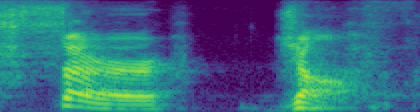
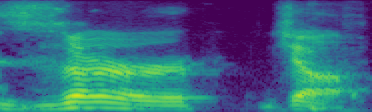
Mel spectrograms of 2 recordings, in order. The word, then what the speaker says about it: Xerjoff: It's Sir Joff. Okay. Not Zur Joff. It's Sir Joff. That's right. Say whatever you want. Every everybody trying to pronounce it like they're saying Xeries or something like that.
